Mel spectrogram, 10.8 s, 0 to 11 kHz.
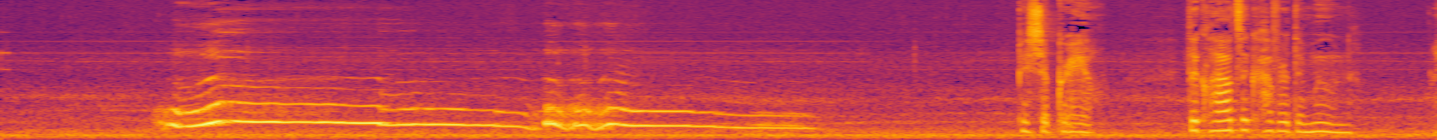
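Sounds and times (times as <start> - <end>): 
wolf howling: 1.2 - 6.2
speech: 7.6 - 8.3, 8.9 - 10.2.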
